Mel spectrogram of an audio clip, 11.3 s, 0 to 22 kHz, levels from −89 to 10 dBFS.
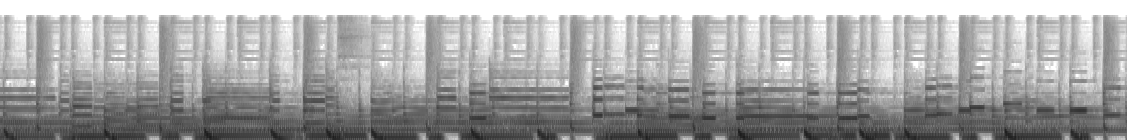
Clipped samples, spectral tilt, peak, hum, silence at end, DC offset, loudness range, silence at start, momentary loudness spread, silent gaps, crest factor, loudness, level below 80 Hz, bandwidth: under 0.1%; -7.5 dB/octave; 0 dBFS; none; 0 s; under 0.1%; 1 LU; 0 s; 5 LU; none; 14 dB; -16 LUFS; -20 dBFS; 14 kHz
